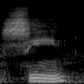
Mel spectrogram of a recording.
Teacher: scene and swad comes out from the tip of the tongue and the inner edge of the both front upper teeth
